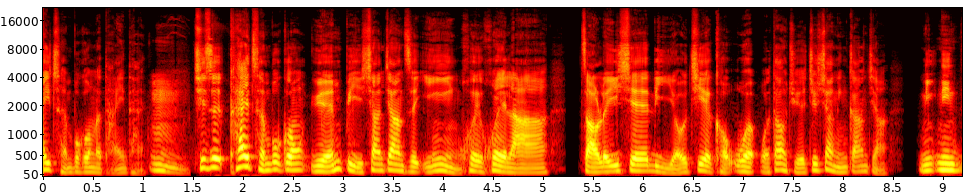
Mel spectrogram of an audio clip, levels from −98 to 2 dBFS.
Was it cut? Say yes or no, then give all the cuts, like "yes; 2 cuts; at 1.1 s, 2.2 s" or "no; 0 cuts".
yes; 1 cut; at 1.5 s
